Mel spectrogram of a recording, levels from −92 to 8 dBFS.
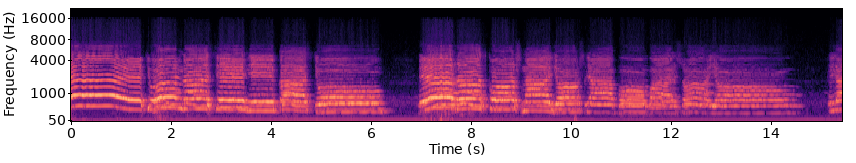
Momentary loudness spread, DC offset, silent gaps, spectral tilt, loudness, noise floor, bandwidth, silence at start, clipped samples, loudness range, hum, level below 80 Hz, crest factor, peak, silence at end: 13 LU; under 0.1%; none; -3.5 dB/octave; -17 LUFS; -51 dBFS; 7.4 kHz; 0 s; under 0.1%; 10 LU; 50 Hz at -50 dBFS; -48 dBFS; 14 dB; -2 dBFS; 0 s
